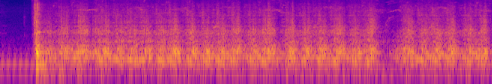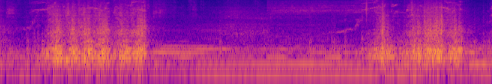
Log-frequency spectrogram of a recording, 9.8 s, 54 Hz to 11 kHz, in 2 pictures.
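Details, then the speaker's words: 1962 Rover P4 cranking after a connection was bolted directly to the terminal; starter motor suspected worn: long bursts of steady starter churning with pauses, never catching; crank no start. "Come on, fire up it. Just I want start motor's probably on its last legs as well."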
